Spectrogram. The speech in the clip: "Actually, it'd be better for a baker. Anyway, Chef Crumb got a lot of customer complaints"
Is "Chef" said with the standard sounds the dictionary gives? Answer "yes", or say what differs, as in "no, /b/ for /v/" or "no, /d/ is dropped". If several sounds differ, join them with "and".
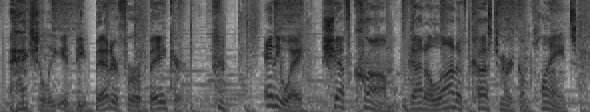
yes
